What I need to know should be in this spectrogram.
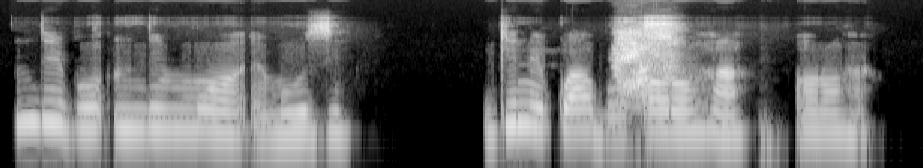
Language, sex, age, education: Igbo, female, 15-29, tertiary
